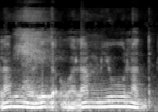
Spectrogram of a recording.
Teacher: di sini bacanya itu secara terang kayak lam yalid Wam yulad tanpa dengung ya secara terang dan jelas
